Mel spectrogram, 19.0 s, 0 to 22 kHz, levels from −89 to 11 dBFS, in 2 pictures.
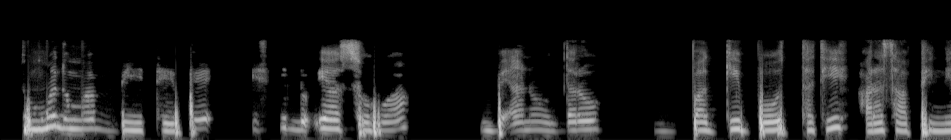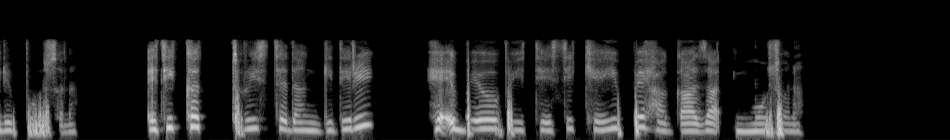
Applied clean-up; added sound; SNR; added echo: none; none; none; none.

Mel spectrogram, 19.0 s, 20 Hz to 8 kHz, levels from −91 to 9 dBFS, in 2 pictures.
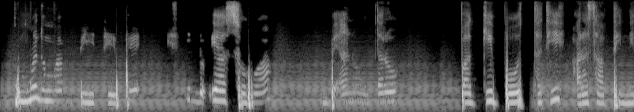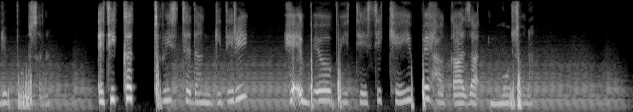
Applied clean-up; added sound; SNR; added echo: none; Brass instrument; 16 dB; none.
